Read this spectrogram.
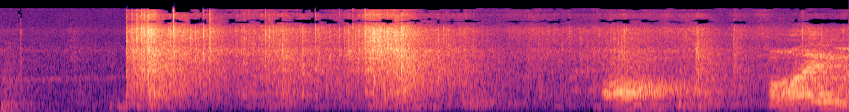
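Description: Wrapping paper rustles and tears loudly.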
